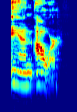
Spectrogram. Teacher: Both of them start with the consonant "h" but "a hat", "an hour" because the h in hour is silent and so the word begins with a vowel sound "ou". But hat, it has the consonant h pronunciation.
